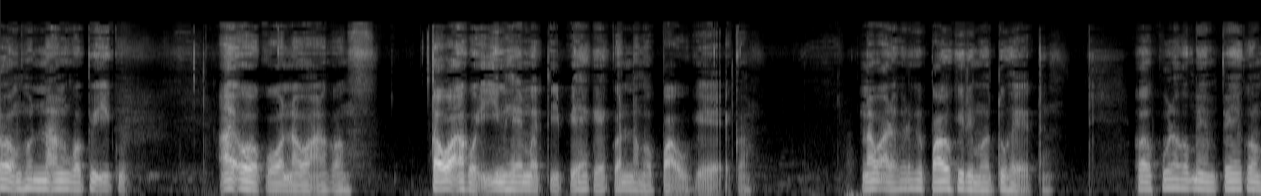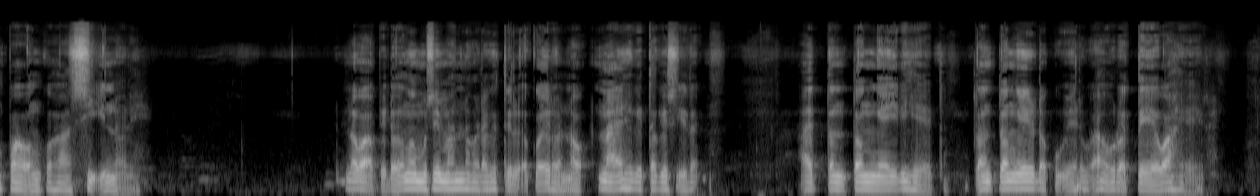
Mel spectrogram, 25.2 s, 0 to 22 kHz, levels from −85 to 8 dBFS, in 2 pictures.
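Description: A speech recording runs throughout with a hissy, grainy treble, roughened tonal sounds and softened attacks, and nothing is heard above 14.2 kHz. This points to Vorbis compression at a low quality setting, likely around 36 kbps, with plainly audible codec damage. The encoder keeps a smooth outline of the spectrum but quantises the fine detail on top of it so coarsely that the upper band turns into noise of similar energy, and it removes everything above the cut-off. At 11.53 s there is a single sharp tick where the sound drops out for about 5.8 ms. This is a block of digital silence: the samples were replaced by zeros, which fits a 256-sample buffer that was not filled in time. Because the audio jumps straight to silence and back with no fade, the two edges merge into one click rather than an audible gap.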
